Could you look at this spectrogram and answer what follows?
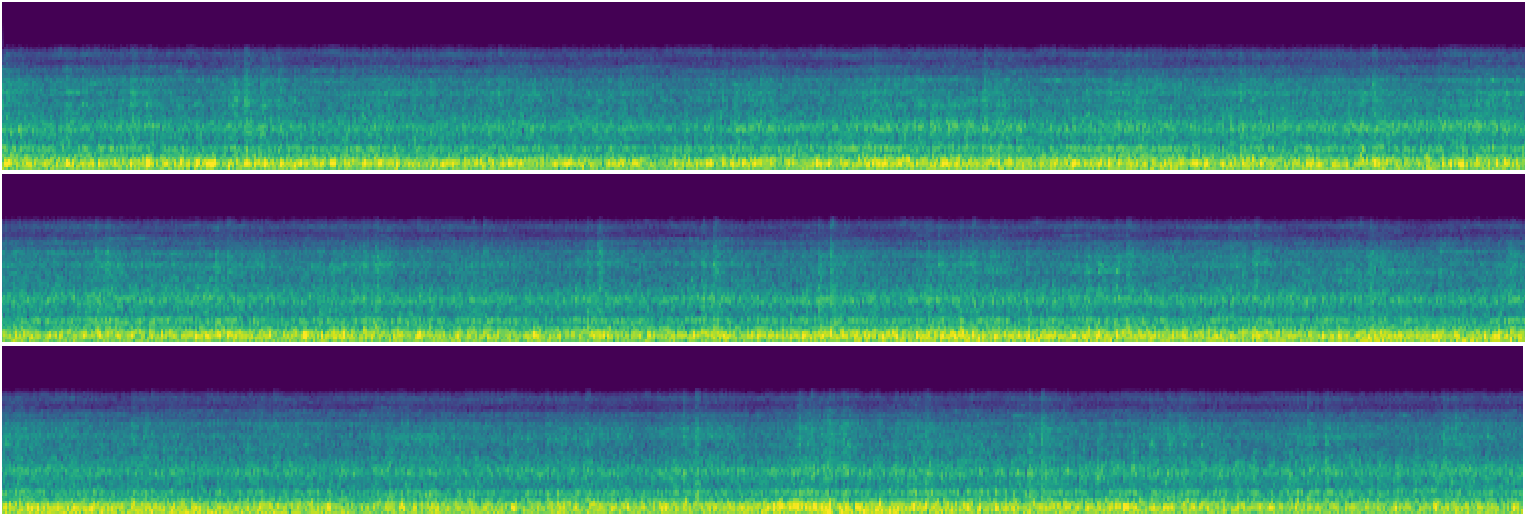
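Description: Intermodal freight train rolling past at a steady speed: a continuous, even rumble of steel wheels on the rails.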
